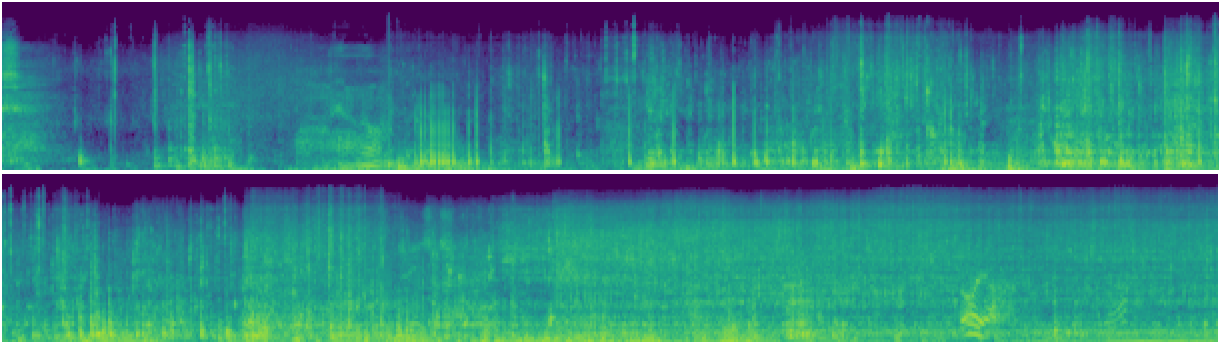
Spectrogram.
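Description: Water running and sloshing in a bass boat's livewell while fish are handled and culled, with scattered clicks and knocks of handling in the first few seconds and a steady watery hiss over the second half.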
